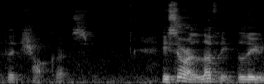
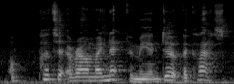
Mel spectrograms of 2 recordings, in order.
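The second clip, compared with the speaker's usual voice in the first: put-on a lightly higher girl's voice; a girl asking sweetly for help; Franny voice; 6 semitones higher, faster than usual. A narrator's reading. Franny asking Rick to fasten necklace, light girl voice.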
